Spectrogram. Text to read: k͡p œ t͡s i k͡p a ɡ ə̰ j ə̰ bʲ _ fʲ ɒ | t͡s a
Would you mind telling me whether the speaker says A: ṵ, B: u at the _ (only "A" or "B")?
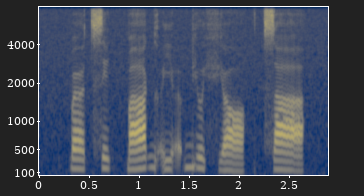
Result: B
